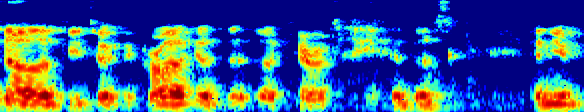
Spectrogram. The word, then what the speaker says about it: Karateka: Most people said Karateka, like I had for 20 years, until Jordan Mechner told me, no, it's Karateka. It just sounds as karate with the K-A after it.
